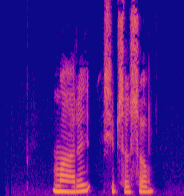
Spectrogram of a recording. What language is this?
Adyghe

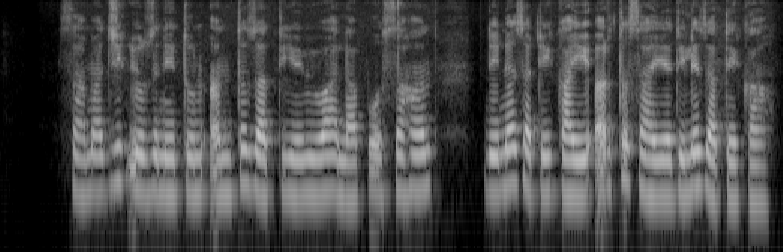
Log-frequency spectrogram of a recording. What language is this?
Marathi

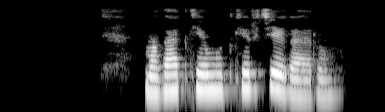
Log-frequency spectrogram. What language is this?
Kalenjin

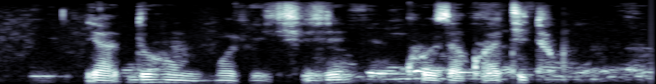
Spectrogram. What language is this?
Kinyarwanda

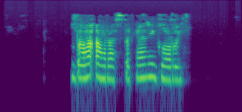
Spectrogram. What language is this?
Central Kurdish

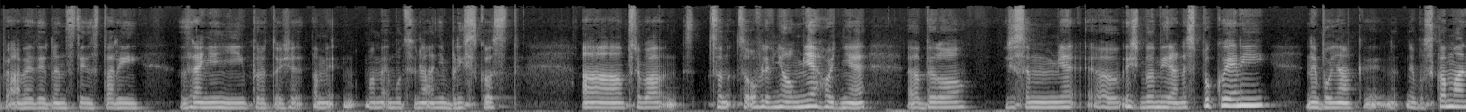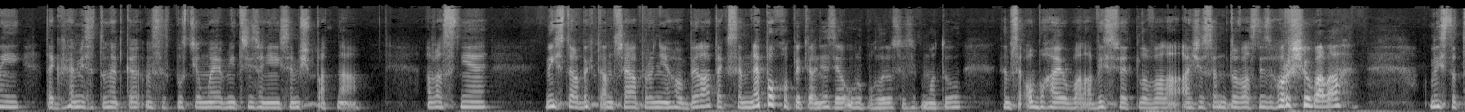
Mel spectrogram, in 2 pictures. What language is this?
Czech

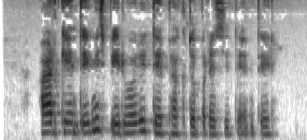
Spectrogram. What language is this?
Georgian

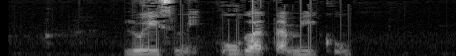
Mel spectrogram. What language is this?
Sihuas Ancash Quechua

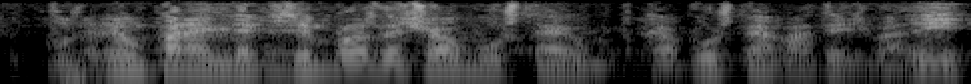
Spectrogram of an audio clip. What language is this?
Catalan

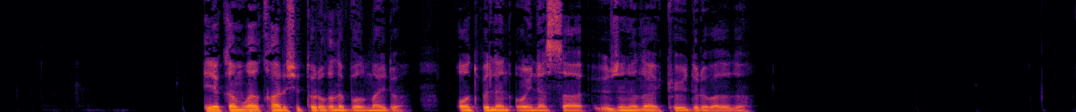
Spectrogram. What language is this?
Uyghur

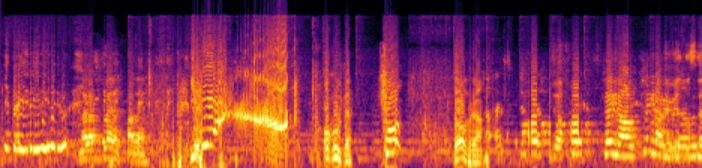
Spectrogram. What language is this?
Polish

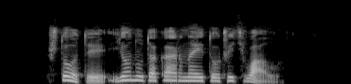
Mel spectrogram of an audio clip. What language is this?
Belarusian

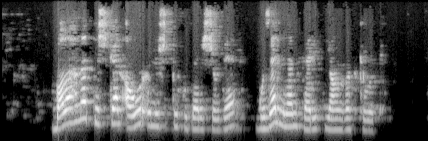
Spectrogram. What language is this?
Bashkir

